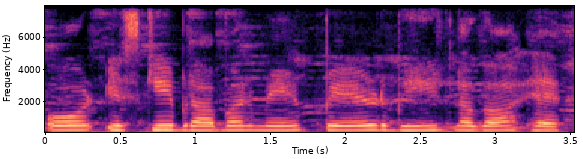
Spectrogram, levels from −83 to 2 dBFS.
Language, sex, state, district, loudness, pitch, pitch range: Hindi, female, Uttar Pradesh, Shamli, -13 LUFS, 255 Hz, 245-265 Hz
